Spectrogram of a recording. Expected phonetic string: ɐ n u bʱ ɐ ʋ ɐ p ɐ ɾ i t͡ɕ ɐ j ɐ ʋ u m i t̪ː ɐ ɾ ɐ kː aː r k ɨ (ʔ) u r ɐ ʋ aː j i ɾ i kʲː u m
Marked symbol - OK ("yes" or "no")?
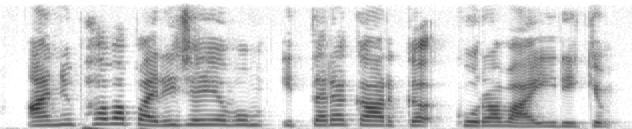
no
